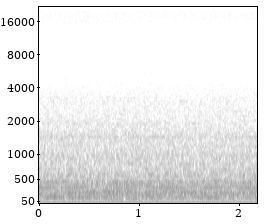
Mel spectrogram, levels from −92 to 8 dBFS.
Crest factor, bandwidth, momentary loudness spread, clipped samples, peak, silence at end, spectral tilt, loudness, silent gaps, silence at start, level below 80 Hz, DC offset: 12 dB; over 20 kHz; 0 LU; under 0.1%; -42 dBFS; 0 s; -7 dB/octave; -57 LUFS; none; 0 s; -74 dBFS; under 0.1%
